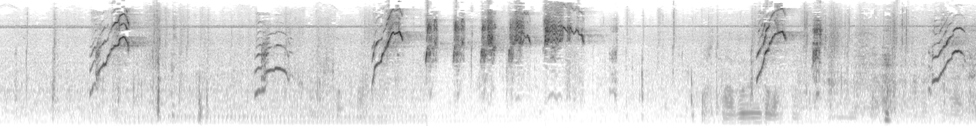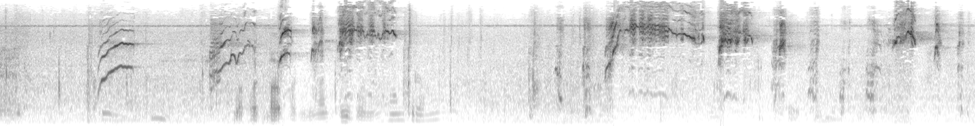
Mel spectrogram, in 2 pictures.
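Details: Leo, a hungry baby monkey, begs its mother for milk with a long run of piercing, rising cries and squeals, repeated in quick clusters, some harsh and screechy, with brief low murmurs in the pauses.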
